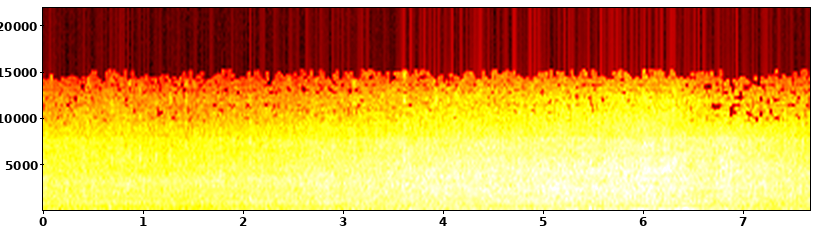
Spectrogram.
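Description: Sea swell washing onto the shore: a steady rushing wash that swells louder about five to six seconds in.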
